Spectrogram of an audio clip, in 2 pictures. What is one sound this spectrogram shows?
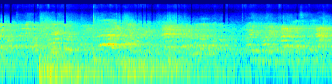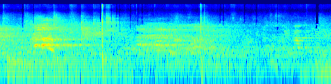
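Men shout and call out, echoing in a large hall.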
